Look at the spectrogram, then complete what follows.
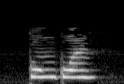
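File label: "公关", Mandarin; chinese flashcards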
